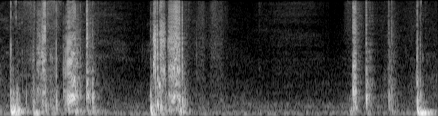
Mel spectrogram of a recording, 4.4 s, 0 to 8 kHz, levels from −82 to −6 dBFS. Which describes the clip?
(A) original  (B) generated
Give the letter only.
A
